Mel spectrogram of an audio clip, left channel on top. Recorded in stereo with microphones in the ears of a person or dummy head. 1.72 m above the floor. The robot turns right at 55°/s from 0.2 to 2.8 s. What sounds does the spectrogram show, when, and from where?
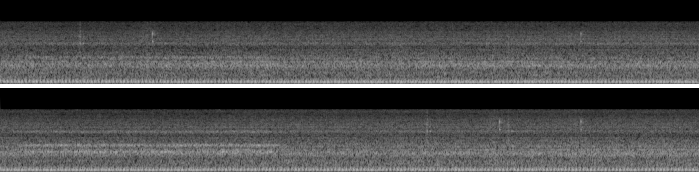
0.0 s an engine running: 80° left, 1.2 m; by 7.0 s 140° right, 1.2 m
